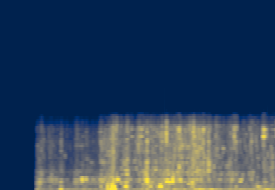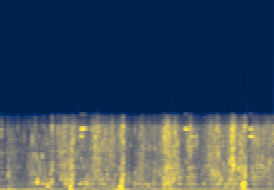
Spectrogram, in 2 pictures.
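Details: Steady broadband rustling and splashing noise with scattered clicks after a brief silent start, and no animal voice.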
